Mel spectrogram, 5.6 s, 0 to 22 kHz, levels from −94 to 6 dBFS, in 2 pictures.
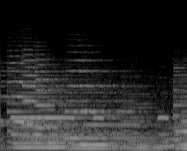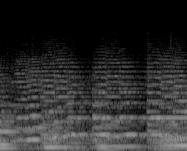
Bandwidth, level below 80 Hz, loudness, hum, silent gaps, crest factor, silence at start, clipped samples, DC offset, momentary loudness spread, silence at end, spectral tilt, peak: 10 kHz; -54 dBFS; -40 LUFS; none; none; 14 dB; 0 s; under 0.1%; under 0.1%; 8 LU; 0 s; -8 dB/octave; -24 dBFS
